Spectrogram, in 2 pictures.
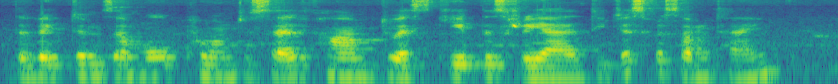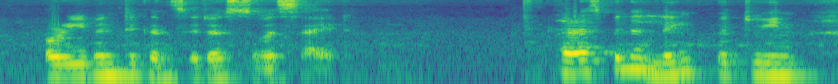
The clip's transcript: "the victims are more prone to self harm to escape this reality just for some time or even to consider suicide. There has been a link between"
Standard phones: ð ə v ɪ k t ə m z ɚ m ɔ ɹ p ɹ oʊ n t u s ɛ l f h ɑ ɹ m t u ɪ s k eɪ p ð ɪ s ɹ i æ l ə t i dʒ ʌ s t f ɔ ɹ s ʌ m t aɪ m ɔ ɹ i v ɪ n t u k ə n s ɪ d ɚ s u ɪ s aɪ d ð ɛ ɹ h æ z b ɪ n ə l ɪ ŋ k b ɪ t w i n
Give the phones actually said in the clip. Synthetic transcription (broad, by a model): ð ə v ɪ k t ə m z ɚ m ɔ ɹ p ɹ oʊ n t u s ɛ l f h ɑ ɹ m t u ɪ s k eɪ p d ɪ s ɹ i æ l ə t i dʒ ʌ s t f ɔ ɹ s ʌ m t aɪ m ɔ ɹ i v ɪ n t u k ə n s ɪ d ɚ s u ɪ s aɪ d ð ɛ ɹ h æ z b ɪ n ə l ɪ ŋ k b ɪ t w i n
